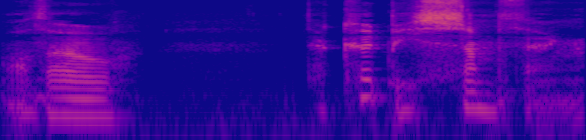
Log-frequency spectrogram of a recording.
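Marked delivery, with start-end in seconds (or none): 1.5-2.8 whisper. Acted. Hesitant hushed idea.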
